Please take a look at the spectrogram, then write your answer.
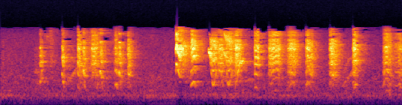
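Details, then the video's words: Male Indian ringneck parakeet, six years old, kept as a pet and flirting with a female Quaker parrot nearby: a fast chattering series of short harsh squawks, a brief pause, then a louder, steadier run of rhythmic screeches. "Indian Ringneck Flirting With His Neighbor, a Quaker"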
